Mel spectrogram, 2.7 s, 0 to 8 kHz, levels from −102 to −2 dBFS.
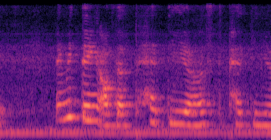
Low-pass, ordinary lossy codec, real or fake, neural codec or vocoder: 7.2 kHz; none; real; none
